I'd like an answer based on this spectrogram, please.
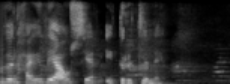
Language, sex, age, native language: Icelandic, female, 30-39, Icelandic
